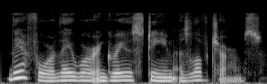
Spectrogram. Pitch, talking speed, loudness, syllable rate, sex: 185 Hz, 200 wpm, -16 LUFS, 5.6 syllables/s, female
